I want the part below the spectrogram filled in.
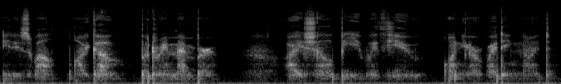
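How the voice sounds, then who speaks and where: A narrator voicing a wretched, vengeful male monster from a gothic story in a smothered, breathy ASMR whisper, with menacing, grandiose, archaic speech. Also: unhurried, bright, forceful tone. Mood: ominous.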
